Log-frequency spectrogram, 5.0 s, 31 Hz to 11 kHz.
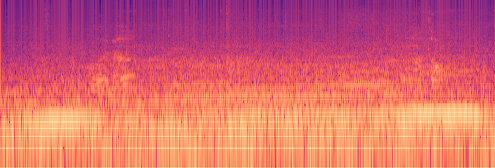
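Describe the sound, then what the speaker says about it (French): Petrol engine of a Renault Captur E-TECH plug-in hybrid 160 hp accelerating, heard from inside the cabin: a loud, continuous drone with rising engine tones, steady and close throughout. "On entend le moteur thermique assez fort dans l'habitacle. En accélération."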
